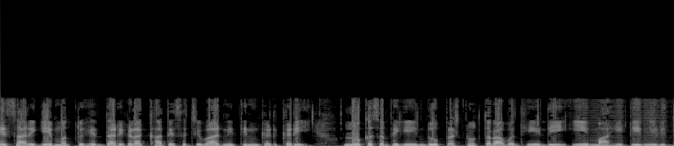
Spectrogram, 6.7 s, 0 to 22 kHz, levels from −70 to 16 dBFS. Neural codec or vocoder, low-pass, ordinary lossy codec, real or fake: none; 7.2 kHz; none; real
